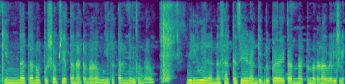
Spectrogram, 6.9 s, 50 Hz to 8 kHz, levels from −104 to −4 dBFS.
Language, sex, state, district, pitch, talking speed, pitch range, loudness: Telugu, female, Telangana, Karimnagar, 210 Hz, 165 wpm, 195-220 Hz, -17 LUFS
